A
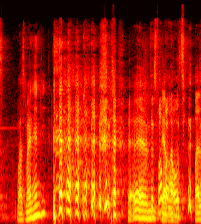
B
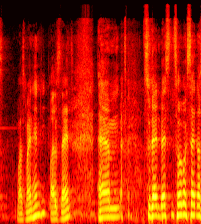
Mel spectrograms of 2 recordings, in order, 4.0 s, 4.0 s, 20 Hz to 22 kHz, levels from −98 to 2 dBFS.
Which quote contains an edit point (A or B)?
B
